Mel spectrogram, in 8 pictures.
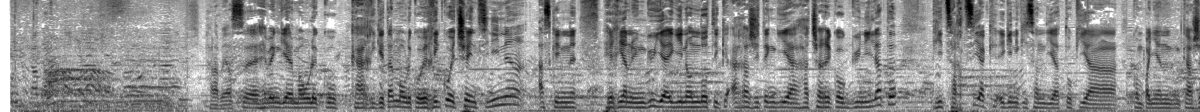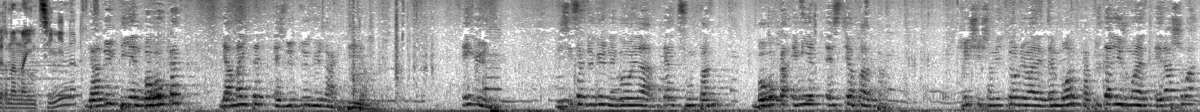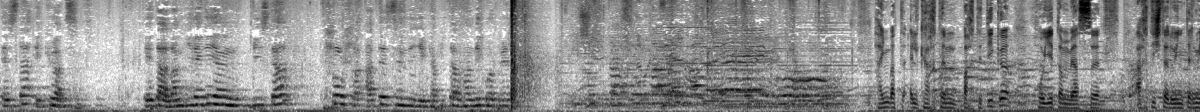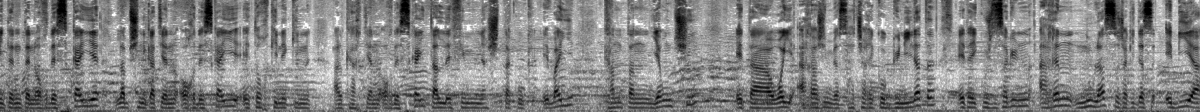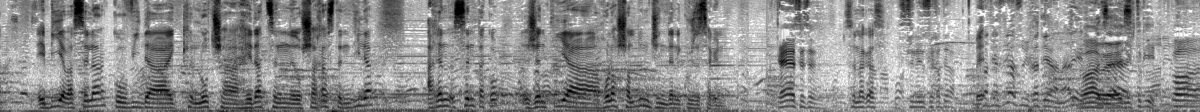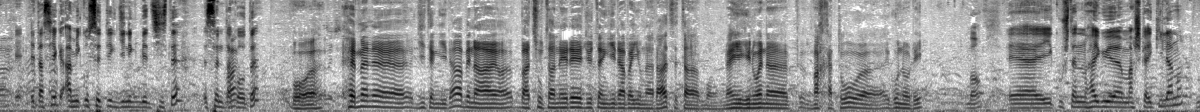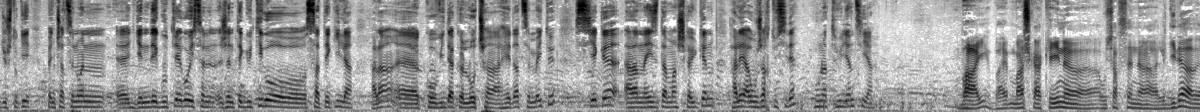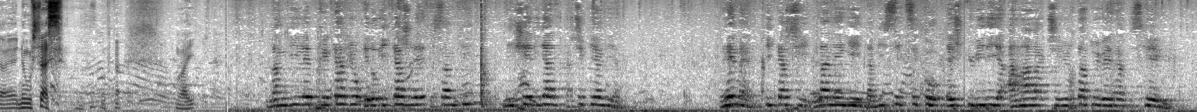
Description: Hitz hartze ezbardinetaz gain karrika ünürü alageratü bat egin da.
